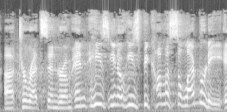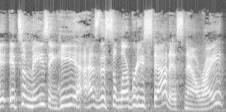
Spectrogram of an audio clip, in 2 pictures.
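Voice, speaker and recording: A woman's voice: high-pitched, lively intonation, normal speed. A woman with an American accent chatting conversationally as a news anchor.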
